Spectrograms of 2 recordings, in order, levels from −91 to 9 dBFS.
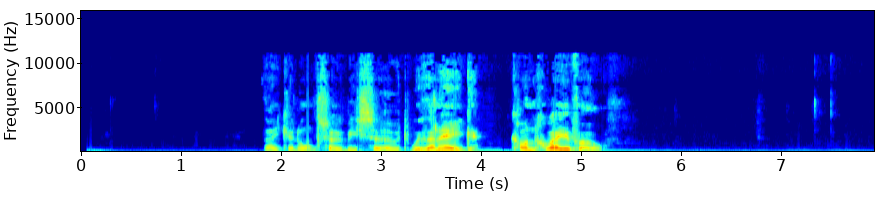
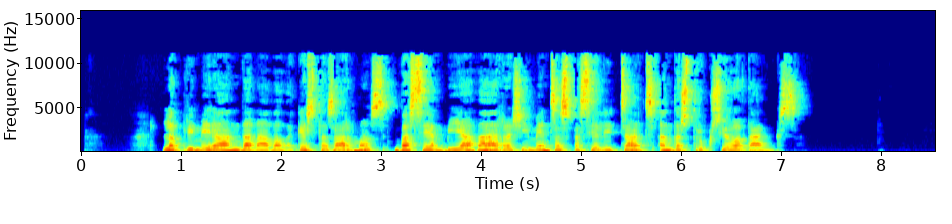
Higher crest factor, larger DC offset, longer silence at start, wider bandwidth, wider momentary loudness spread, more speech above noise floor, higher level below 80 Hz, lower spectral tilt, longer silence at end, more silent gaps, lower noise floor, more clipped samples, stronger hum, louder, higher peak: first, 24 dB vs 18 dB; neither; first, 1.85 s vs 0.8 s; about the same, 11.5 kHz vs 11.5 kHz; first, 17 LU vs 6 LU; second, 43 dB vs 63 dB; about the same, -52 dBFS vs -56 dBFS; about the same, -4.5 dB/octave vs -4 dB/octave; first, 2.7 s vs 1.35 s; neither; second, -68 dBFS vs -79 dBFS; neither; neither; second, -25 LUFS vs -16 LUFS; second, -4 dBFS vs 0 dBFS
